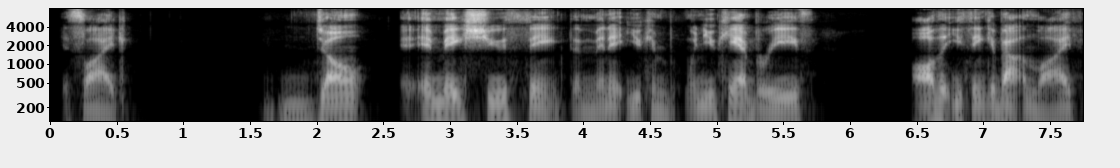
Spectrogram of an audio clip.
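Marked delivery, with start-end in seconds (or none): none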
